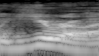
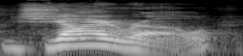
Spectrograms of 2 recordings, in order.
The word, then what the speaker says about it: gyro: You know, Yuriro as like the food item from Greece. Now, no, it's not pronounced gyro.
